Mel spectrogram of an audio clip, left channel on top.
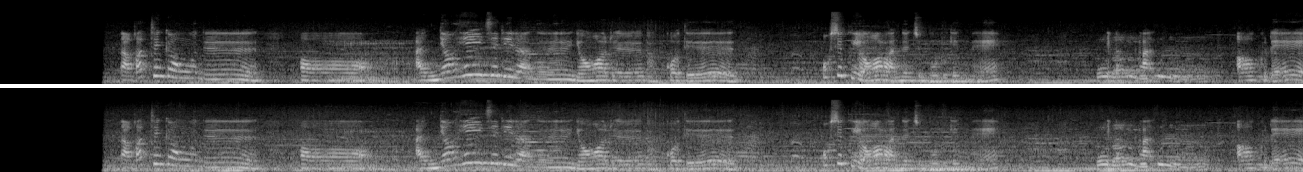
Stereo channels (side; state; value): both; normal; correlation 0.89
